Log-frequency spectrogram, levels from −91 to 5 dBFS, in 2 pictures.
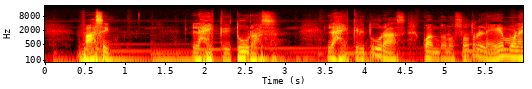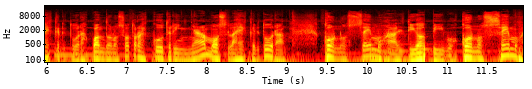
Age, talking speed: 30-49, 100 wpm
